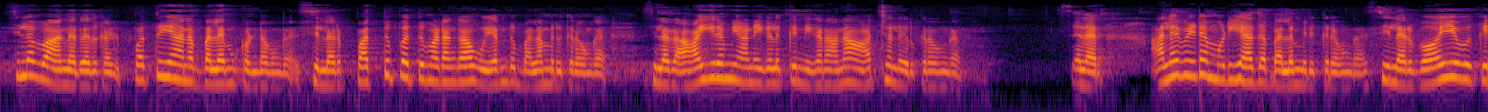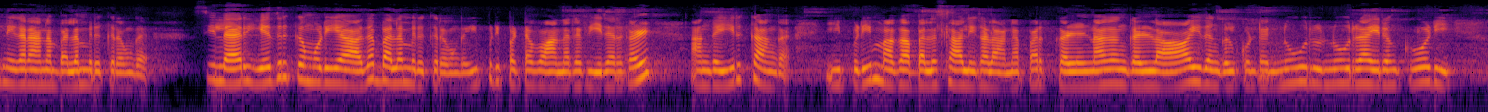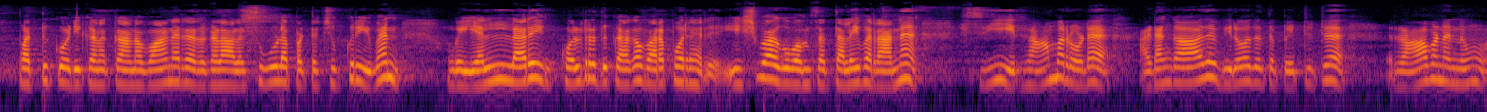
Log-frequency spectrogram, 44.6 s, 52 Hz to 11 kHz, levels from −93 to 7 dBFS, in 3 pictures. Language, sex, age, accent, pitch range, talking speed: Tamil, female, 30-49, native, 190-235 Hz, 80 wpm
